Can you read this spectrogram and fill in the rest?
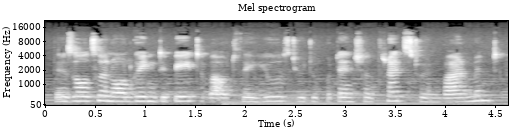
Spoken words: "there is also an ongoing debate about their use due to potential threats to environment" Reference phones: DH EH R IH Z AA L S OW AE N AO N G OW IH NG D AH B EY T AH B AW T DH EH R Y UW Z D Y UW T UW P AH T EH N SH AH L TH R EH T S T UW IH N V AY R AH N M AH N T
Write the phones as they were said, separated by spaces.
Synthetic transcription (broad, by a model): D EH R IH Z AA L S OW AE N AO N G OW IH NG D AH B EY T AH B AW T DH EH Y UW Z D Y UW T UW P AH T EH N SH AH L T R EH T S T UW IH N V AY R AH N M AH N T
